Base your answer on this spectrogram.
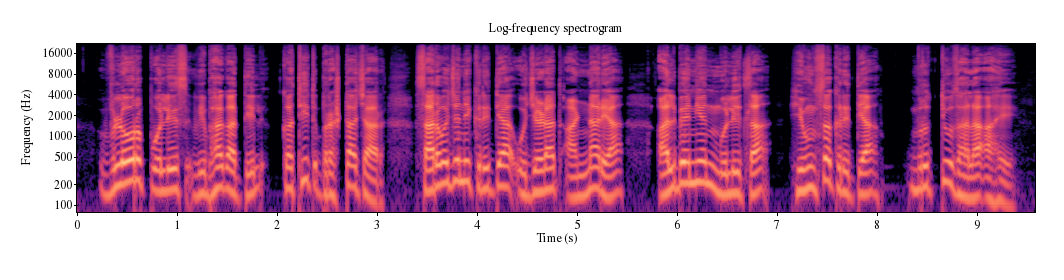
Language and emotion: Marathi, neutral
